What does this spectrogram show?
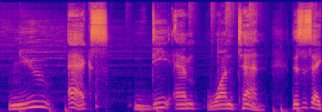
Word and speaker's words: NUX: And in this video, we'll talk about the Nooks or NuX or how it's actually pronounced, New X DM 110.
